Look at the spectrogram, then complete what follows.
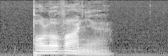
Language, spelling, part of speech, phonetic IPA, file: Polish, polowanie, noun, [ˌpɔlɔˈvãɲɛ], Pl-polowanie.ogg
